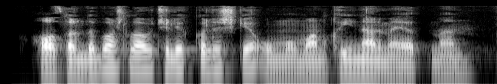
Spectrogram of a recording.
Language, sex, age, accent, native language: Uzbek, male, 35+, Andijon, Uzbek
